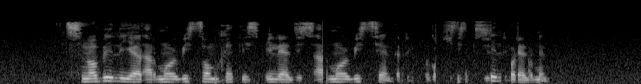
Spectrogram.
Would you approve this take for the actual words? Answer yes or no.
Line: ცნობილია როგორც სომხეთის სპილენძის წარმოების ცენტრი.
no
